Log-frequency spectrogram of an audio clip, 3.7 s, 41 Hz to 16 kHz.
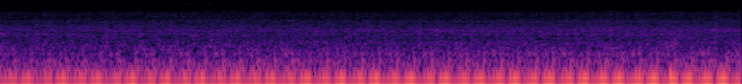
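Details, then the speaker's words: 2016 Mazda 3 2.2 Skyactiv diesel, off the road six weeks: lumpy, shuddering idle pulsing about three times a second, won't rev, check engine, DSC and traction lights on; misfire, injectors to be tested. "okay she runs like a yor is choked up she won't won't rev we check engine lights it's actually shuttering like crazy there"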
